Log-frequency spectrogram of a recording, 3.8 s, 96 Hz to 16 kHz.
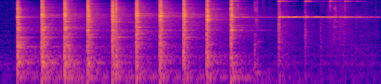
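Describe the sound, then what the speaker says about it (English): A hammer drives a punch against a ball joint pinch bolt on the front lower control arm of a 2008-12 Chevy Malibu. Ten sharp, ringing metallic strikes land at an even pace, followed by a few lighter, rattling taps, all close up. "I might need to use a punch and a hammer to get this out of here."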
